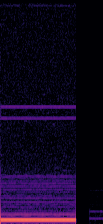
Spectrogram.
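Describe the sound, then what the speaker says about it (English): A steady electronic tone from a phone's voicemail line holds loud and unbroken for about a second and a half, then cuts off abruptly into near silence. "No, it just beeps."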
